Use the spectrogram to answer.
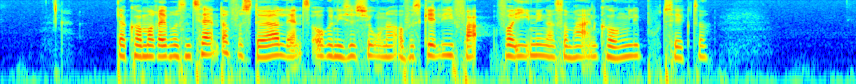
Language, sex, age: Danish, female, 24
